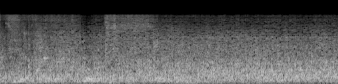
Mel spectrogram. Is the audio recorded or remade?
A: remade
